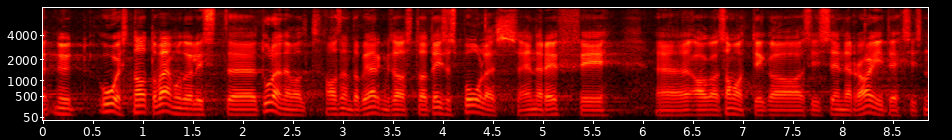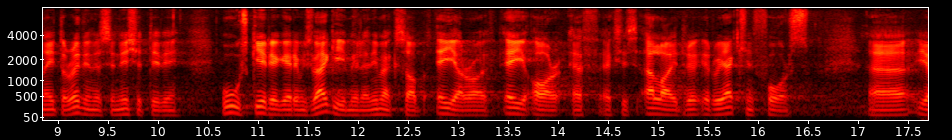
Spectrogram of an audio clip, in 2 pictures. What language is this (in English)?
Estonian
